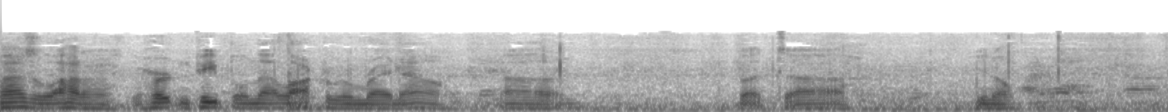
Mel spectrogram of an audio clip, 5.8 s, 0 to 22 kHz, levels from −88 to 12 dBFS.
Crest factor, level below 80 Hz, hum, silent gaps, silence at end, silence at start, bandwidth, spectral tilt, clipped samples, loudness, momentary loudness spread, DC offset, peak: 22 dB; -40 dBFS; none; none; 0 s; 0 s; 8 kHz; -7 dB/octave; under 0.1%; -23 LUFS; 16 LU; under 0.1%; -2 dBFS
